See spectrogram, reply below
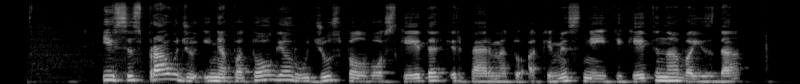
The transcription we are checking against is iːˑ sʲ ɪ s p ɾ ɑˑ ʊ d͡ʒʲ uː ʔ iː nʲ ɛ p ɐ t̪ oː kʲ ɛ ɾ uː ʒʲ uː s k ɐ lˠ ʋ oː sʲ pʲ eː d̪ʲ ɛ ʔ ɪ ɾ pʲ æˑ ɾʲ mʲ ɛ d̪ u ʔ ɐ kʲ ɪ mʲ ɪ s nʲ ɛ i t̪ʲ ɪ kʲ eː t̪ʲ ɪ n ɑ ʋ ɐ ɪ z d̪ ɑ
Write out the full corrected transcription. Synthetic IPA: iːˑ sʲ ɪ s p ɾ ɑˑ ʊ d͡ʒʲ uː ʔ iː nʲ ɛ p ɐ t̪ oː ɡʲ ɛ ɾ uː d͡ʒʲ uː s p ɐ lˠ ʋ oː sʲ kʲ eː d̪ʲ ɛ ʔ ɪ ɾ pʲ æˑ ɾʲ mʲ ɛ t̪ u ʔ ɐ kʲ ɪ mʲ ɪ s nʲ ɛ i t̪ʲ ɪ kʲ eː t̪ʲ ɪ n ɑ ʋ ɐ ɪ z d̪ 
